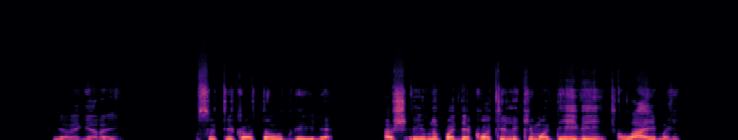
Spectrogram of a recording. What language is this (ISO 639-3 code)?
lit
